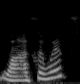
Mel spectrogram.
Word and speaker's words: Wasowicz: Well, first of all, thank you for the opportunity and I pronounce my name Wazowitz, but please call me.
